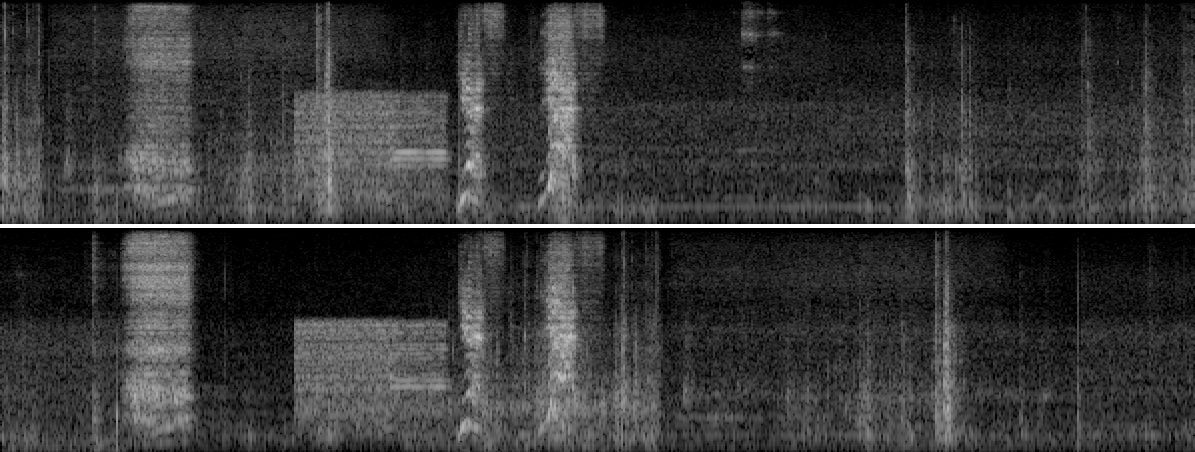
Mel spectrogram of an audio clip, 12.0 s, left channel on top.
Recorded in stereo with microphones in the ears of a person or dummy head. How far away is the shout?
About 1.1 m.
